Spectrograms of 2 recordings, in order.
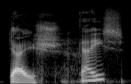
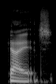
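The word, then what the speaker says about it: Gajic: Gaish. That's how she pronounces it. Aldous. Do you? And since it's Mira Furlan's husband's last name, I'm gonna go with Delen's pronunciation. Yeah, which is like Gaish. Gaish.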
